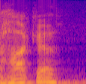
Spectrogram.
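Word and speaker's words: Hoka: Like the haka, that's how it's pronounced. – Yes, yeah. – Like the haka dance.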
